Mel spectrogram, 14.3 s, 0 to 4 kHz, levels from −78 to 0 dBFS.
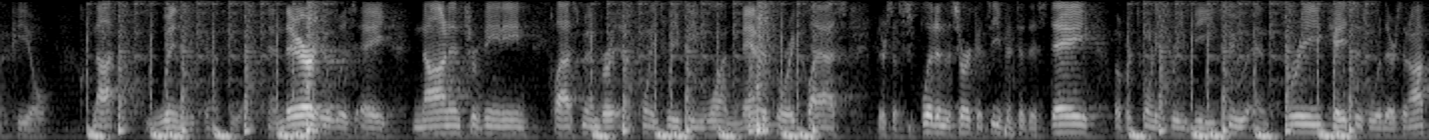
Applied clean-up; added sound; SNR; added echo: none; Snare drum + Drum kit; -1 dB; none.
